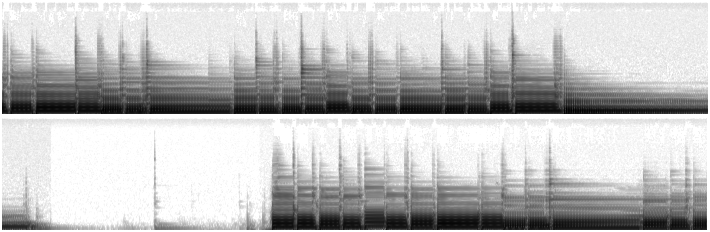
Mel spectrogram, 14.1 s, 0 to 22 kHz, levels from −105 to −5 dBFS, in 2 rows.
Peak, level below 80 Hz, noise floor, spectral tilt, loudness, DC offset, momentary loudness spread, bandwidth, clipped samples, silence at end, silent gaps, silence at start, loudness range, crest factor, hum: 0 dBFS; -18 dBFS; -76 dBFS; -12.5 dB/octave; -14 LUFS; under 0.1%; 8 LU; 4 kHz; under 0.1%; 0 s; none; 0 s; 9 LU; 12 dB; none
